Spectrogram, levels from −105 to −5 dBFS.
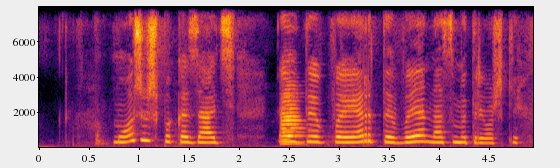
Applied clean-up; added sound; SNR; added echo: neural mask model Resemble Enhance denoiser.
